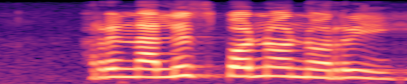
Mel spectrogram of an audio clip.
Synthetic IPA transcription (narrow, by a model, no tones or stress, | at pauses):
rɪnalɪsi̥pʼɔnɔnɔrɪ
